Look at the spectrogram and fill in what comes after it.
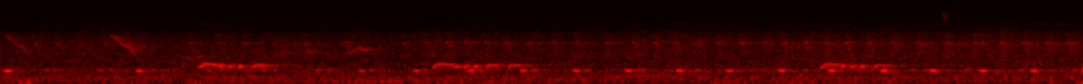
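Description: Faint background birdsong: one short note repeated about twice a second throughout, three brief warbling phrases, and two quick falling whistles near the start.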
